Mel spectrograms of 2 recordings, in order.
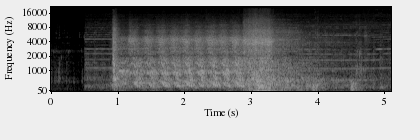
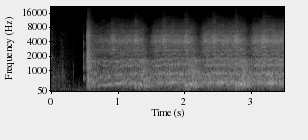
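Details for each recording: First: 1989 Citroën CX 2500 GTi, off the road since around 2007, warmed up after coolant flush and oil change: runs at a steady, quiet, smooth idle with no knocks or misses; sounds healthy. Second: 1989 Citroën CX 2500 GTI, 400,000 km, compression test with ignition coil disconnected and throttle floored: slow, labored, uneven cranking with no firing; starter struggling, weak battery.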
